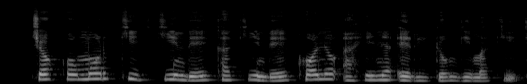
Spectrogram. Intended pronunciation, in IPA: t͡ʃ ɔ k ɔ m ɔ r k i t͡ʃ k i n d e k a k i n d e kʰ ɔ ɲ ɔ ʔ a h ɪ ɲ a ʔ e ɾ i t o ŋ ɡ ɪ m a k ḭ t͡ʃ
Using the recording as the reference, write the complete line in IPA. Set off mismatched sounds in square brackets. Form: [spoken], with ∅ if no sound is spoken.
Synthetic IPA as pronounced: t͡ʃ ɔ k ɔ m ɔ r k i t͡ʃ k i n d e k a k i n d e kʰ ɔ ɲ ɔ ʔ a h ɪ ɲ a ʔ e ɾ i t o ŋ ɡ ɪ m a k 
